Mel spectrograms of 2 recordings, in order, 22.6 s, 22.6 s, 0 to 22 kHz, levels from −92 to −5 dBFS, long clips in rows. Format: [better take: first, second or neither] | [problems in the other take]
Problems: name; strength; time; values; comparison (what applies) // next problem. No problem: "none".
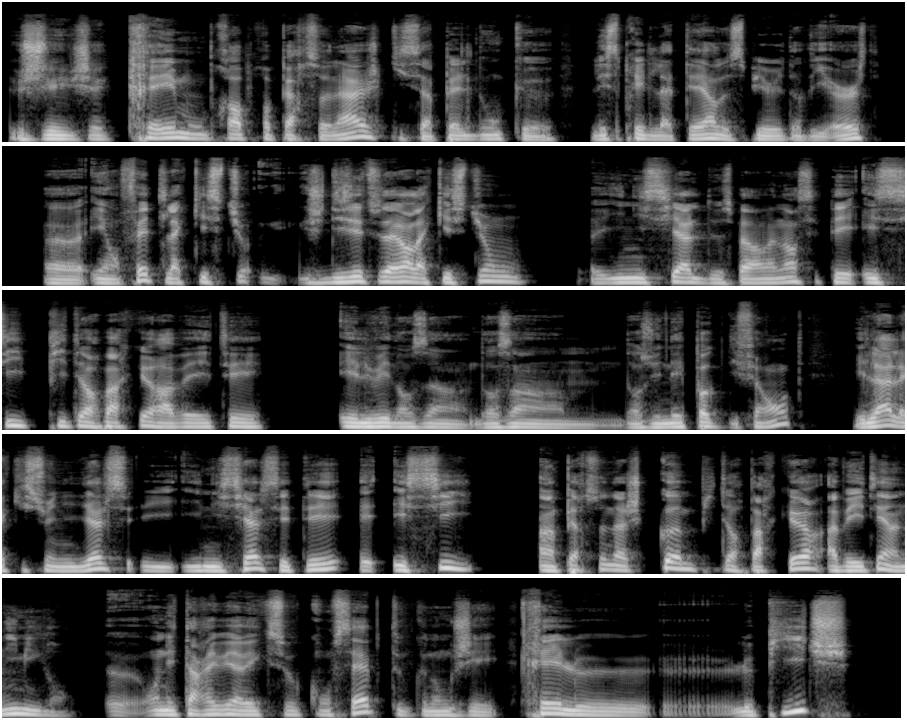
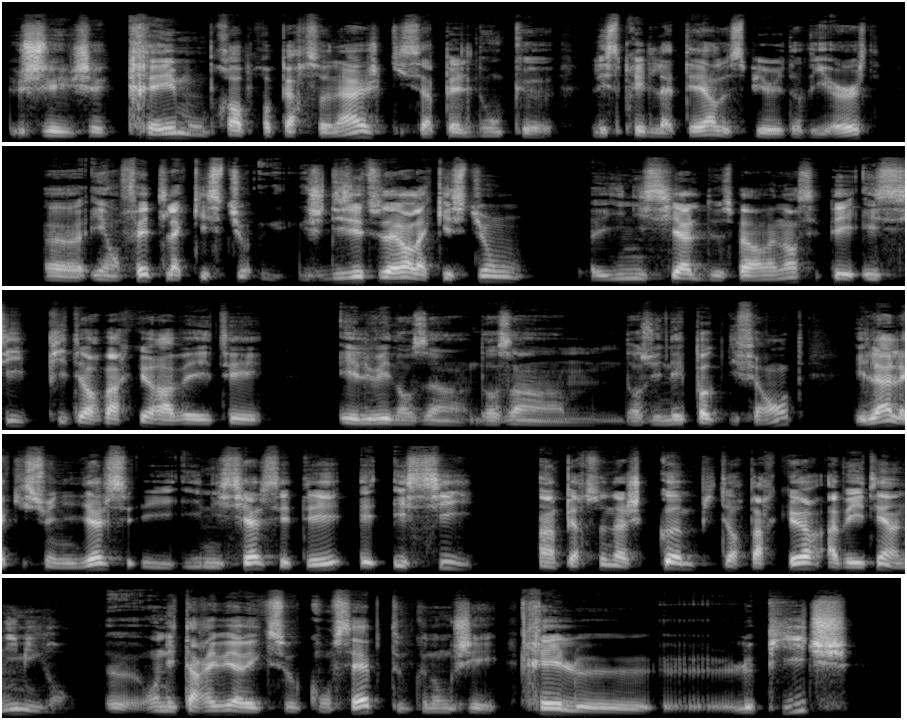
first | thin; very; fading below 300 Hz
